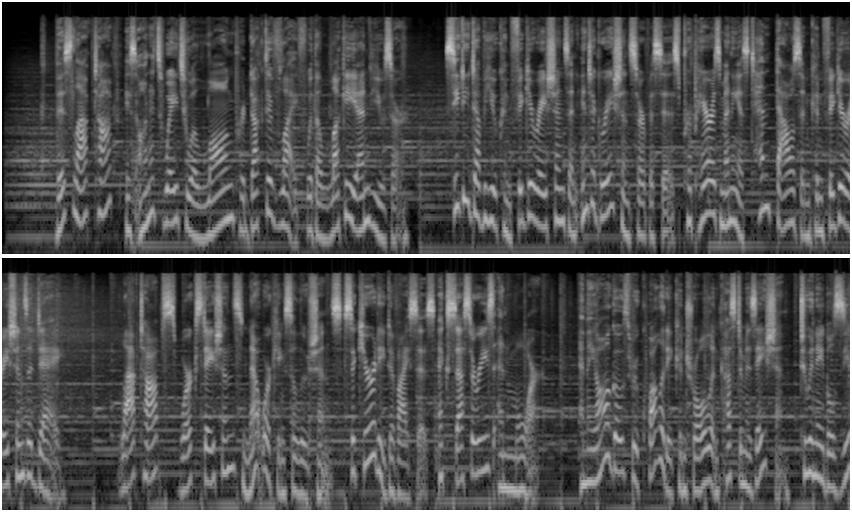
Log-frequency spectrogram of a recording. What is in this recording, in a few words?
english american explainer videos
